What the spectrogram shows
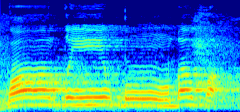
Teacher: Itu kan huruf isti'la nggih. Isti'la itu fathah, kasrah, dhamma tetap tebel.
